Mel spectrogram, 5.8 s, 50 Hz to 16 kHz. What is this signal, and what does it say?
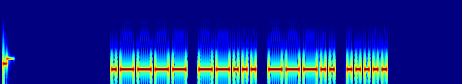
Morse code, heard as a keyed tone, about 22 wpm, 700 Hz. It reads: 1785
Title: Numbers - 4-Digit 22wpm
